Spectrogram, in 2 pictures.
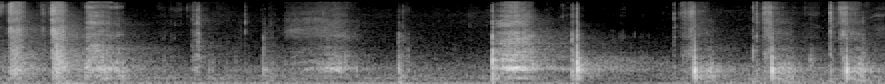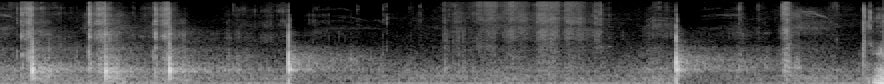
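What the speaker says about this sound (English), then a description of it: "we're going to chop this as fine as you can" A knife chops a shallot finely on a cutting board, producing a run of sharp, close taps in uneven bursts with short pauses between them, with no talking.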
